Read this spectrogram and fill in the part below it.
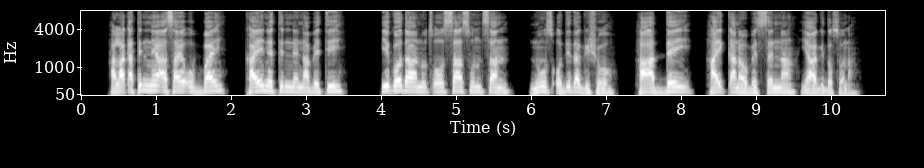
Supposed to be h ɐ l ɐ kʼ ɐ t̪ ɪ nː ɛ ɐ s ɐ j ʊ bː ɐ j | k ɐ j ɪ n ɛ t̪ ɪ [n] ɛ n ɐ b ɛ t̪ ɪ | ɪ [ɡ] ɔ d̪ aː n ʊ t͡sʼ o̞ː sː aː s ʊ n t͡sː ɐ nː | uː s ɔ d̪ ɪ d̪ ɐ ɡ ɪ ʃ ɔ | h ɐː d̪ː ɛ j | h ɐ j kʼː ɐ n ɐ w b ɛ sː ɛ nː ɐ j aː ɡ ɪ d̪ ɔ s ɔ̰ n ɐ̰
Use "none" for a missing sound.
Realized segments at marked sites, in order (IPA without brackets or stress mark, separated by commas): nː, ɡ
